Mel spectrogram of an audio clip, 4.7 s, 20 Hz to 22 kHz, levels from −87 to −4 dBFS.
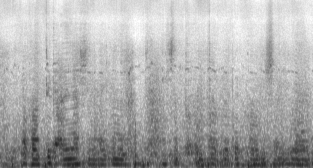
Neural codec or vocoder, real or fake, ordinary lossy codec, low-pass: codec, 44.1 kHz, 1.7 kbps, Pupu-Codec; fake; none; none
